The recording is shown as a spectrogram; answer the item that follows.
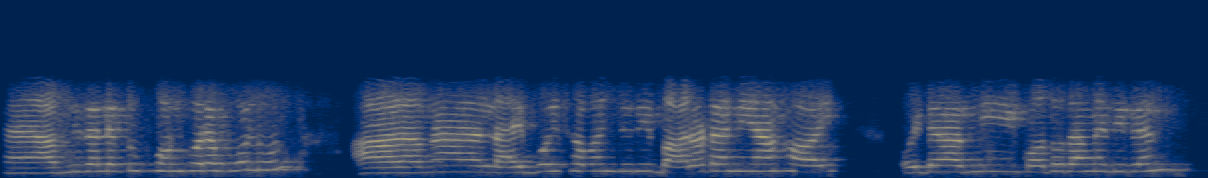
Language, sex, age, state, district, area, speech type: Bengali, female, 45-60, West Bengal, Paschim Medinipur, rural, conversation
